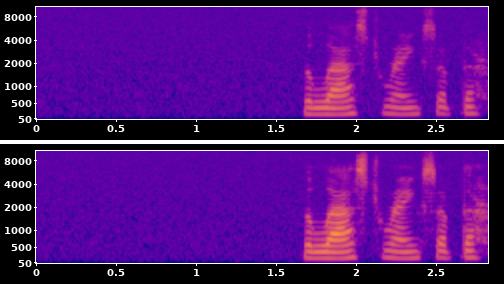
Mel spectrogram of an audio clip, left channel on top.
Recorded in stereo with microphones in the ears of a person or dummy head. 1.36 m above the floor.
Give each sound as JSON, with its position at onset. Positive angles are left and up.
{"t": 1.7, "sound": "a woman speaking", "side_deg": -25}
